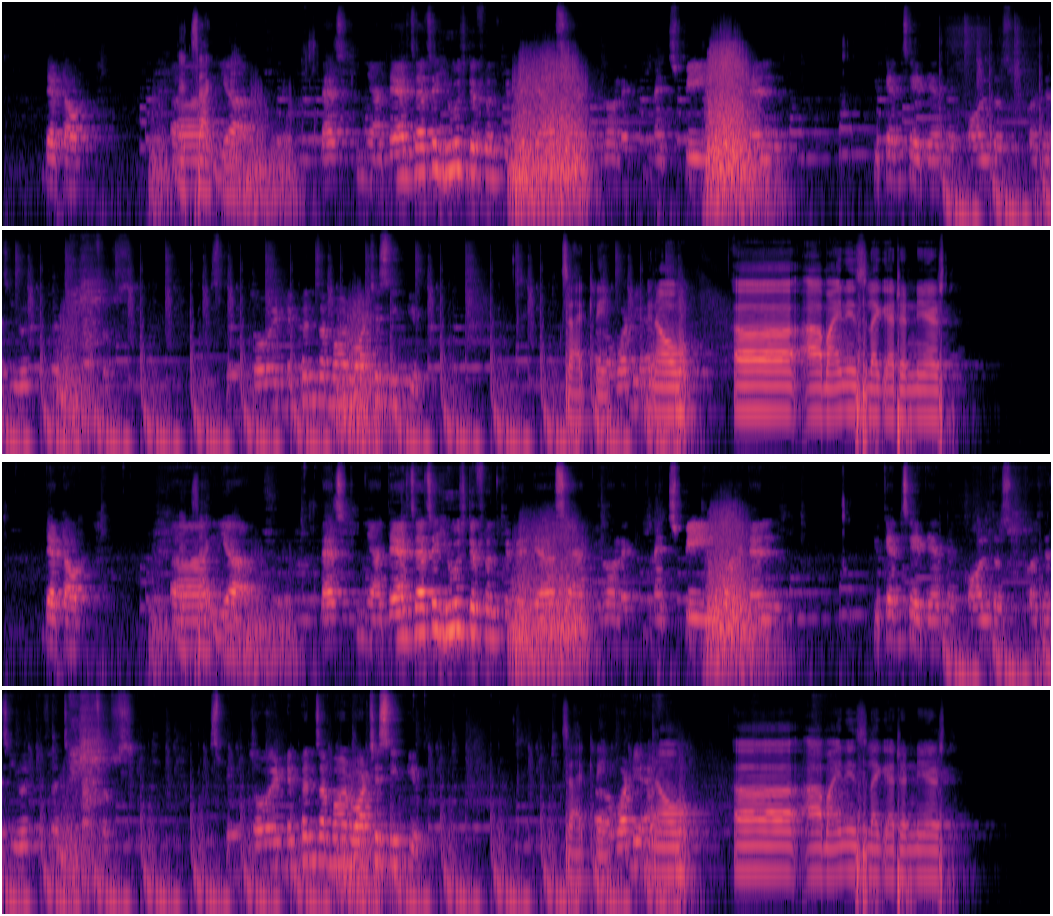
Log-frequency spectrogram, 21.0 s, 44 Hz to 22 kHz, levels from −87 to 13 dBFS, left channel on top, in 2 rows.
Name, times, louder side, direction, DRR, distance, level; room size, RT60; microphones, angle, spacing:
voice 1, 0.4-0.8 1.7-7.8 8.7-11.8 12.7-14.7 16.4-17.1, right 4 dB, 35° right, 0.6 m, -34 dB
sound 1, 1.4-18.0, left 1 dB, 90° left, 3.5 m, -47 dB
voice 2, 1.5-3.0 5.1-5.9 7.0-7.7 11.0-11.4 13.8-14.3 16.1-16.6 16.9-17.4 17.8-19.9, left 3 dB, 25° left, 0.4 m, -31 dB
21.5 x 16.0 x 2.6 m
head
